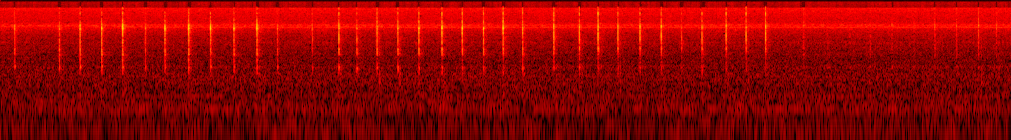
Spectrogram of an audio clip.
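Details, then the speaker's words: MX Zilent silent keyboard switch built with Alias housings: light, sharp ticks on each gentle key tap over a quiet room, likely stem rocking against the housing; a different top housing makes it quieter. "here's a demonstration of a slight ticking noise that I found is present on some of the MX silent switches that I've made using alias housings you can hear the noise on you just slightly tap the key"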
